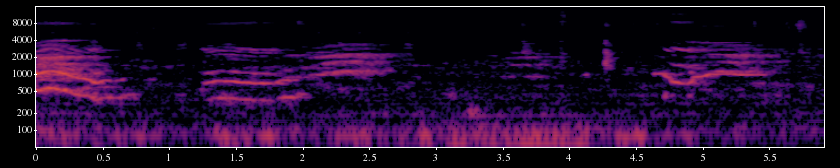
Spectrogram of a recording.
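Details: Newly born Rottweiler puppies give quiet, high, wavering whines in three short bursts, separated by pauses with faint background rustling indoors.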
